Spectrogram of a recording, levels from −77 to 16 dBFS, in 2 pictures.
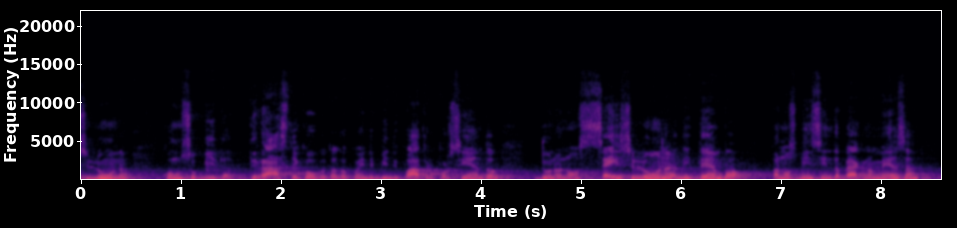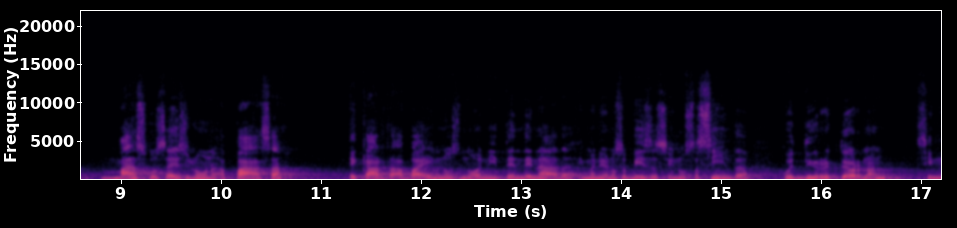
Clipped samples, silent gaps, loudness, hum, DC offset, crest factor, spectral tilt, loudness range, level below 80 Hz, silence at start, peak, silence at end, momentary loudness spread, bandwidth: under 0.1%; none; -30 LUFS; none; under 0.1%; 18 dB; -6.5 dB/octave; 3 LU; -56 dBFS; 0 s; -12 dBFS; 0 s; 9 LU; 14.5 kHz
